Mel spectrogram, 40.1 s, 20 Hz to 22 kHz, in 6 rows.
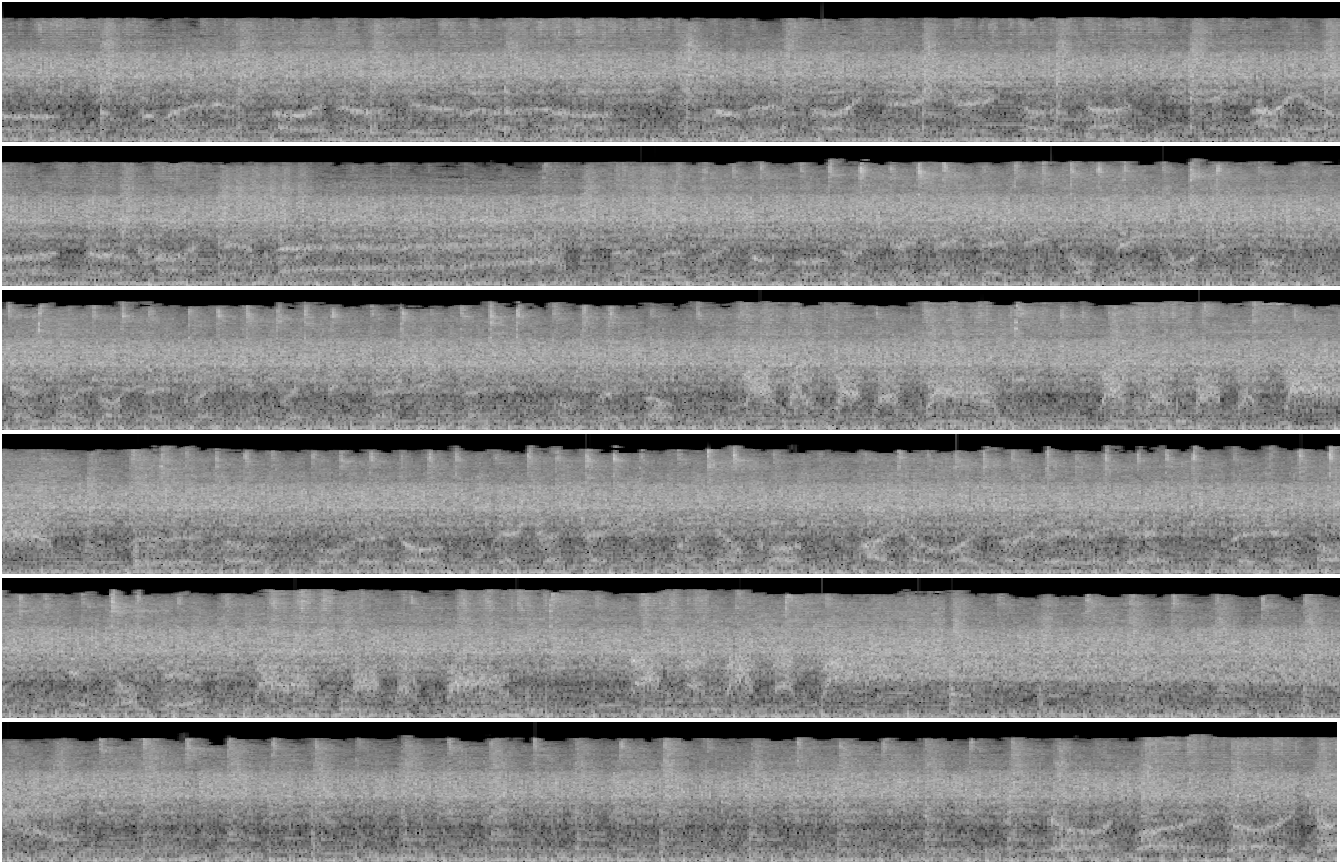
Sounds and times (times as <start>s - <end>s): Music: 0.0s - 40.1s.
